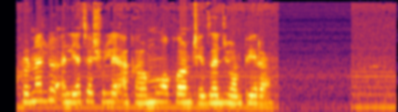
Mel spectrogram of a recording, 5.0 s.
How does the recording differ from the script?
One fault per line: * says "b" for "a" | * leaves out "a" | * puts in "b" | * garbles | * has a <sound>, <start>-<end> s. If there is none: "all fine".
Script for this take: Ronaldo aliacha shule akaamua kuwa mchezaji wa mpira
all fine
